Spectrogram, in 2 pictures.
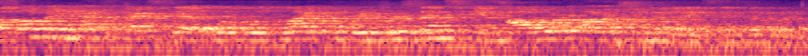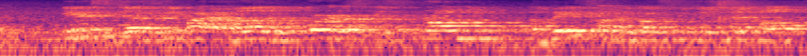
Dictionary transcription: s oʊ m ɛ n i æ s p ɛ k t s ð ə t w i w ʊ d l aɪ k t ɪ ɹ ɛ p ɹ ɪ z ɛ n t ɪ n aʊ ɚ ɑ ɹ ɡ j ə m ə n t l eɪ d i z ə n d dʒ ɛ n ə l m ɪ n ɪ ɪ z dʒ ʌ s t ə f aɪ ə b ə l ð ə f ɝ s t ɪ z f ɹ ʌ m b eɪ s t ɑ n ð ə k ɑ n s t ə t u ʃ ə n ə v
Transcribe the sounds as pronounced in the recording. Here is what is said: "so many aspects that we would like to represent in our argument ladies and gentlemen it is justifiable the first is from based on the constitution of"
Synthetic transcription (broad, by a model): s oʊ m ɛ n i æ s p ɛ k t s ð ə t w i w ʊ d l aɪ k t ɪ ɹ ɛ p ɹ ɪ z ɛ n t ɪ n aʊ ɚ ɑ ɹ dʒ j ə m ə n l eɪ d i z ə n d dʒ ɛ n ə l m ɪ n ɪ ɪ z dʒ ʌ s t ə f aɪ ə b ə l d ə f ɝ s ɪ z f ɹ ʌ m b eɪ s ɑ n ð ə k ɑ s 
